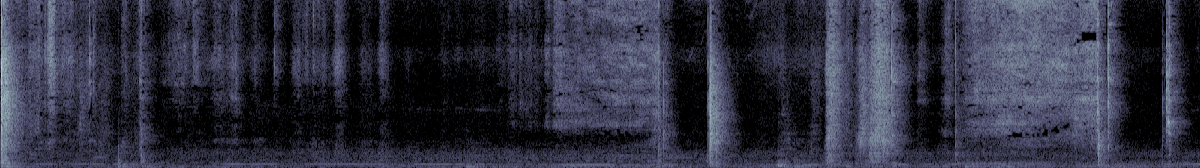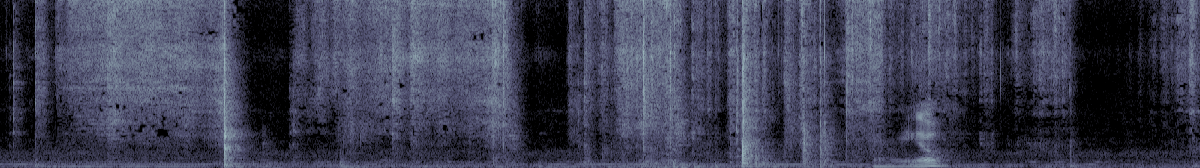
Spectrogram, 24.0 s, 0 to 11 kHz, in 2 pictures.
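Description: A knife cutting and scraping through blue polystyrene foam board, in scratchy strokes. Sharp knocks of tools being handled come between them, the loudest about 14 and 19 seconds in, all over a low steady hum.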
